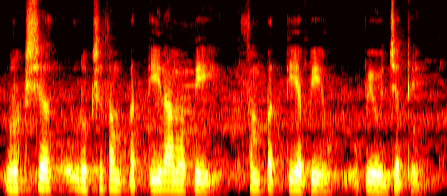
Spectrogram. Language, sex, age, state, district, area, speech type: Sanskrit, male, 30-45, Maharashtra, Nagpur, urban, spontaneous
